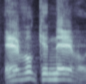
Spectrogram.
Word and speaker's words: Evel Knievel: said Evel Knievel he said how do you pronounce it I said Evel Knievel he kept saying on the phone hey neighbor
